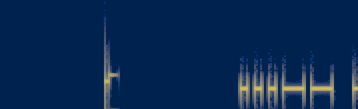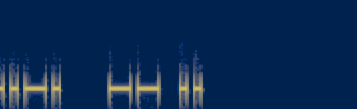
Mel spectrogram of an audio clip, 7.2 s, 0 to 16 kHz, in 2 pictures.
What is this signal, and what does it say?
Morse code, heard as a keyed tone, about 17 wpm, 700 Hz. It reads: 3F MI
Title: Field Day Exchanges - 17wpm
